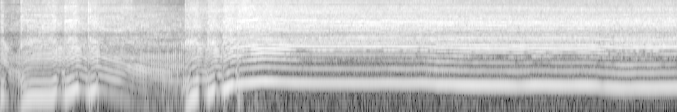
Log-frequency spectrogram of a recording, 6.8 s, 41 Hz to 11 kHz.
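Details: Stock MS461 with eBay ported muffler, well worn, over a year of cutting; hand round-filed chain used a week, no touch-ups; felling cut in big northeastern red oak, camera a ways back. Revs up, dips slightly biting, then steady high pitch, no chatter: sharp chain under load.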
